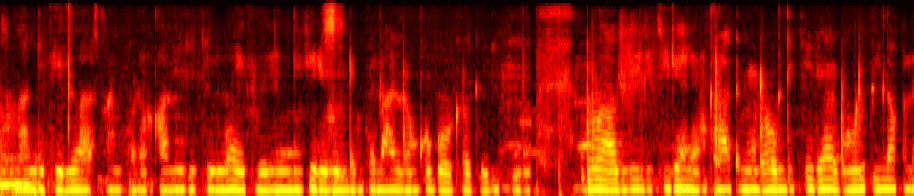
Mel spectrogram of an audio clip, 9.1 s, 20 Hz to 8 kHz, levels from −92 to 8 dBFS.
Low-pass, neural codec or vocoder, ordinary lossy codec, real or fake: 7.2 kHz; codec, 16 kHz, 2 kbps, X-Codec, HuBERT features, trained on balanced general audio; none; fake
